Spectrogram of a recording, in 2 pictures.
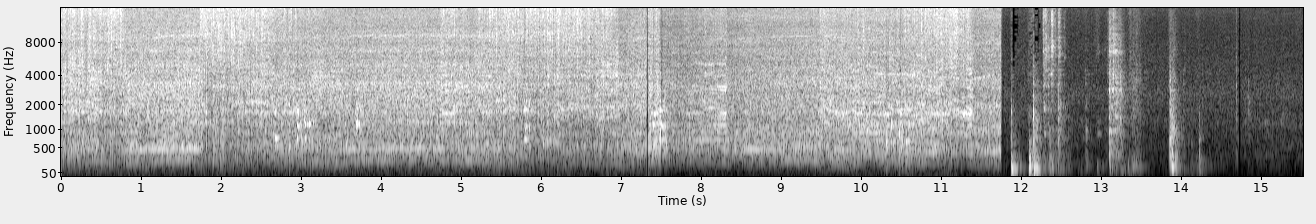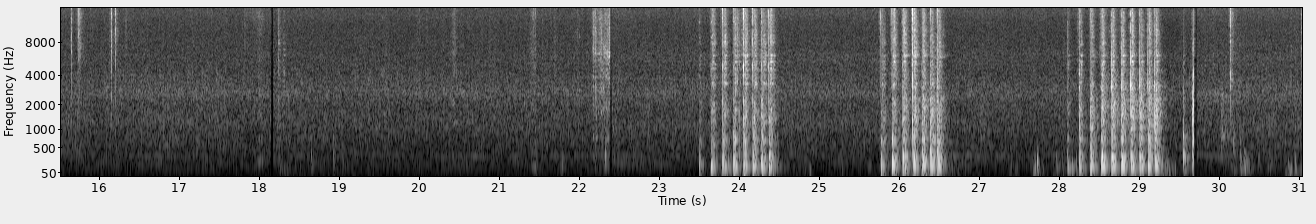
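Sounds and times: thickness planer planing wood: 0.0s - 11.8s.

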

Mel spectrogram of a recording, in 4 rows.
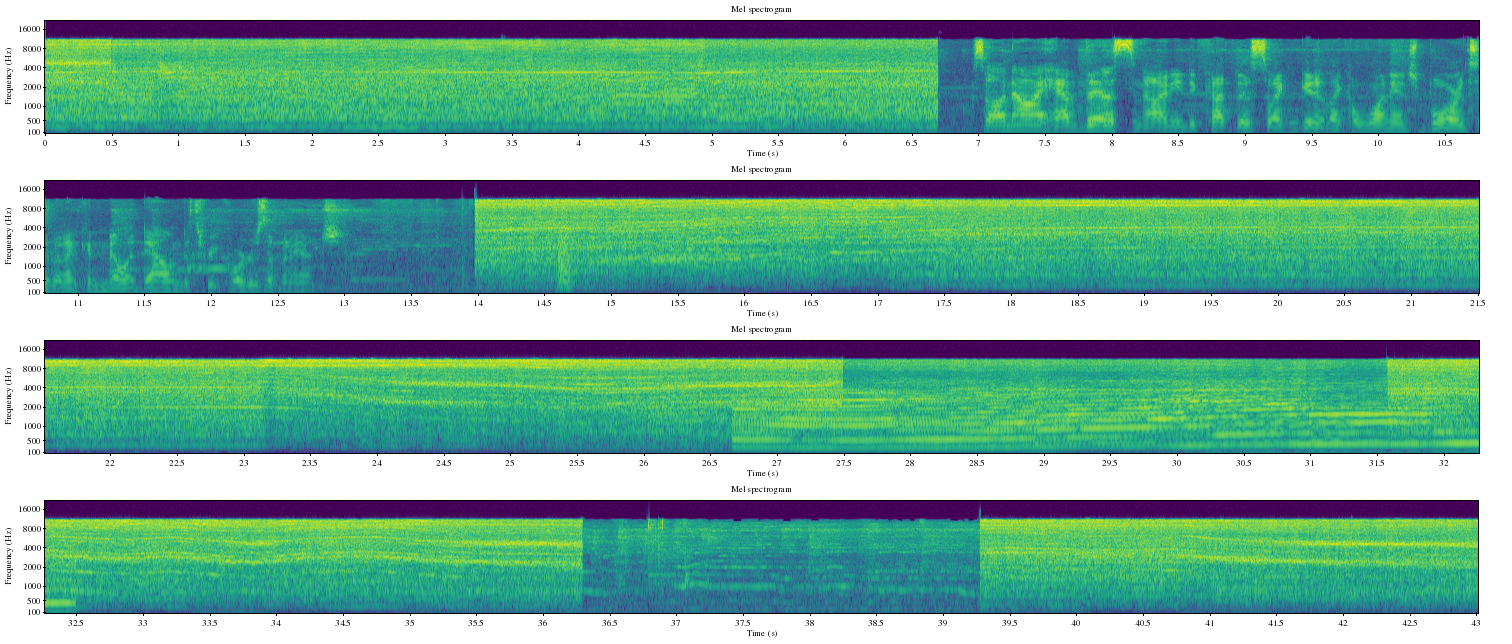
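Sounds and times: table saw cutting wood: 0.0s - 6.7s, 14.0s - 36.3s, 39.3s - 43.0s.

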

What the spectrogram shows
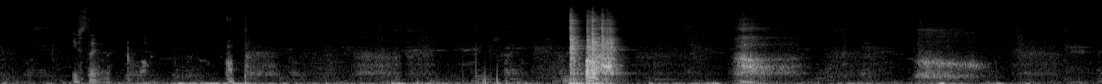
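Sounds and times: heavy breathing: 2.4s - 4.6s, 6.3s - 11.0s.

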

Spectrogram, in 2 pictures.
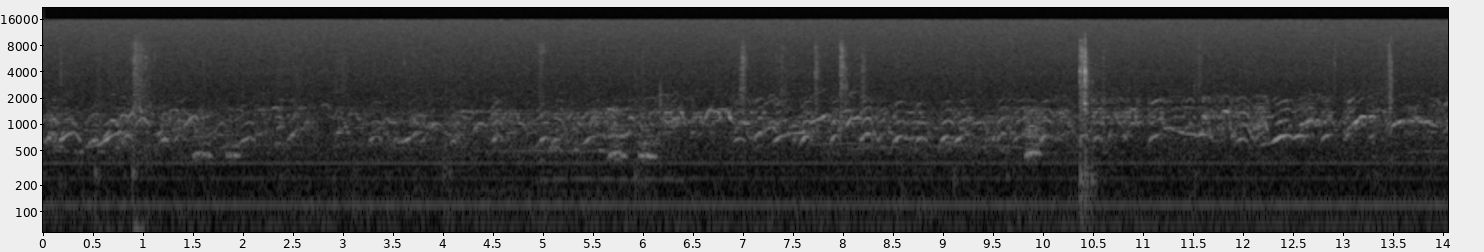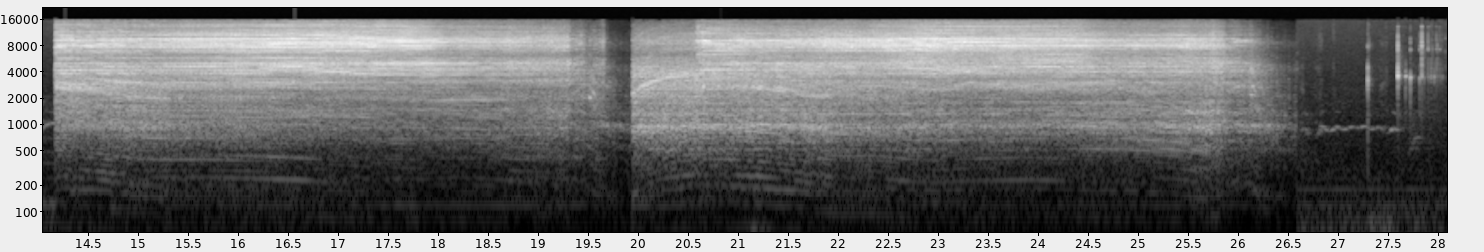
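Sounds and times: chop saw grinding through metal: 14.2s - 26.6s.

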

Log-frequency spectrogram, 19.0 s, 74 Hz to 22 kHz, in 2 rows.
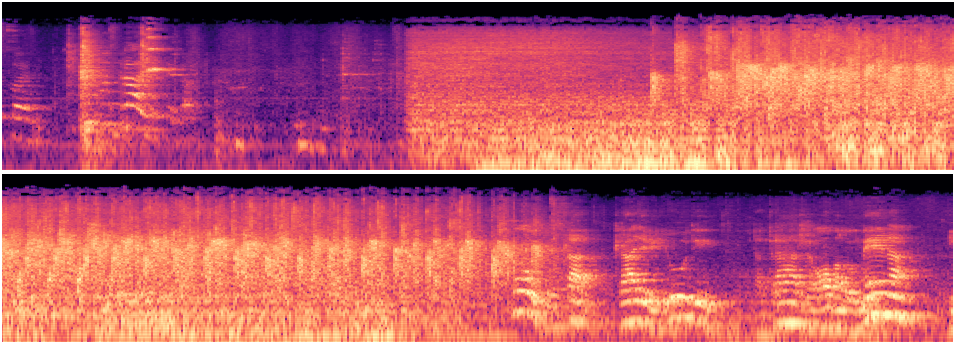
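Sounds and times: audience applauding: 6.4s - 15.2s.

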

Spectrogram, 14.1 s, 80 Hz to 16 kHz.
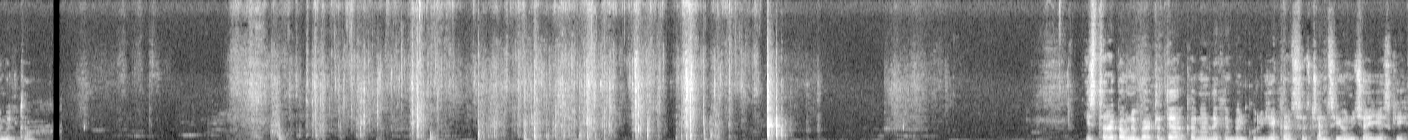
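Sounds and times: spoon stirring thick batter: 2.3s - 7.7s.

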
